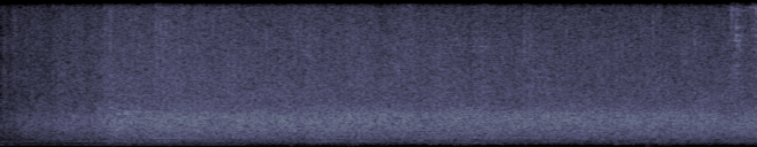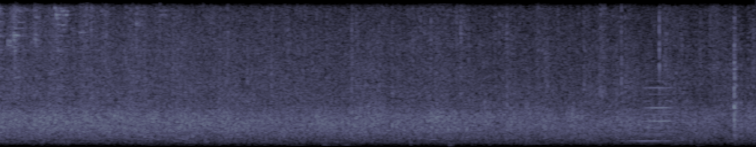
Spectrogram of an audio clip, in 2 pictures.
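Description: Audience applauding: a steady wash of clapping that swells within the first second and thins slightly toward the end.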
